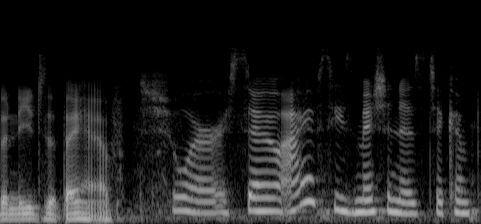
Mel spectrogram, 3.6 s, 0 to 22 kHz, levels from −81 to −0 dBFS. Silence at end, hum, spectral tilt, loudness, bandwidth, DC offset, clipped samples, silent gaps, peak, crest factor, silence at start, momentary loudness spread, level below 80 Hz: 0 s; none; -7.5 dB/octave; -32 LUFS; 8.8 kHz; under 0.1%; under 0.1%; none; -12 dBFS; 18 dB; 0 s; 7 LU; -56 dBFS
